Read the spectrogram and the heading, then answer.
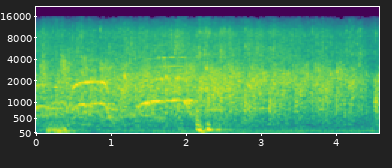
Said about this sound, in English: I'll take those 6 golf claps.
